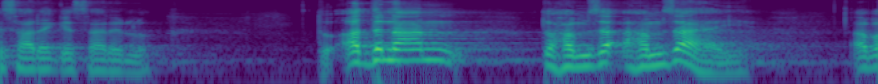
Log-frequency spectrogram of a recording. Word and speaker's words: عدنان: ہم تلفظ نہیں کرتے۔ مثلا میرا نام عدنان ہے، لیکن آپ میں سے کوئی بھی مجھے عدنان نہیں کہے گا، عدنان کہیں گے، حمزہ سے کہتے ہیں سارے کے سارے لوگ، تو عدنان تو حمزہ ہے یہ۔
